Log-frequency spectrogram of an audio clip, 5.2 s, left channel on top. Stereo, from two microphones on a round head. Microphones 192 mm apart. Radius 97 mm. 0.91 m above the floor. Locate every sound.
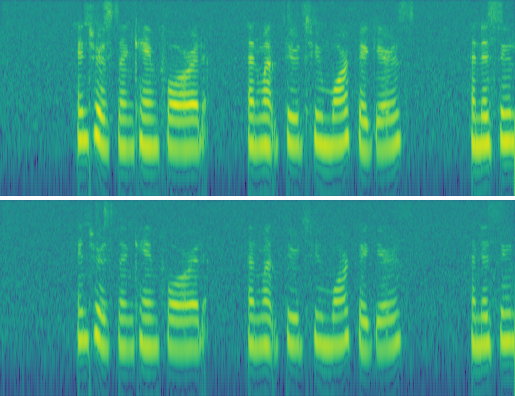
0.8 s a woman speaking: 40° left (ahead or behind)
